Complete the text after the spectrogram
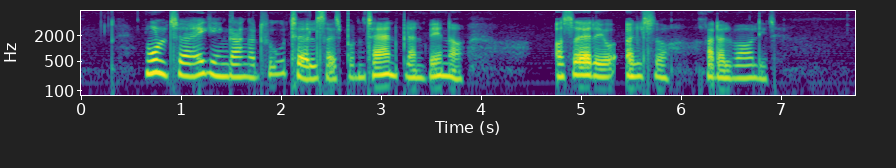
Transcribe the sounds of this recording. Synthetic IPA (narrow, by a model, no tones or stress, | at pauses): no̝ːl̩t͡sʰeɐe̝ɡ̥əe̝nɡ̥ɑ̈ŋ̰æd̥uðˠt͡sʰɛ̰ːləsɑ̈ɪsb̥ɔ̽nt͡sʰɛ̰ːnb̥læn̰d̥ʋenɐ | ɒ̽sɒ̽æɐɾe̝jo̝æl̰sɒ | ʁɑ̈d̥ælʋɒ̰ːlid̥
